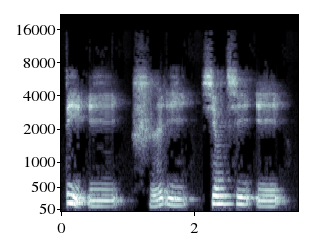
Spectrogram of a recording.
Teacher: When we use it alone or in a number, we should use the first tone.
